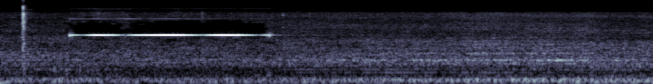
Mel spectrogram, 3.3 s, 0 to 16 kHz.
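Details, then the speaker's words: 2016 Bobcat E20 mini excavator, Kubota diesel: steady high-pitched beep for about a second over low engine-bay rumble as glow plugs preheat before cranking; normal glow plug preheat buzzer, then starts right up. "The glow plugs are going. Starts up just like that."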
